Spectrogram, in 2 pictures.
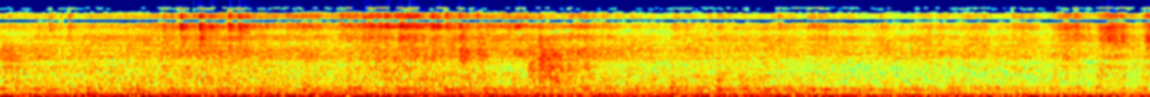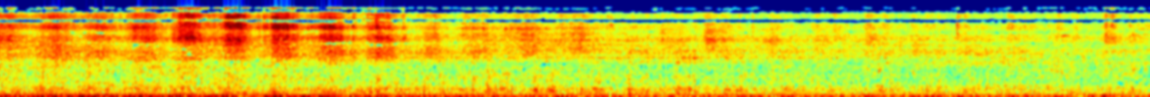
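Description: Freight cars of a mixed freight train, covered hoppers and tank cars, rolling past on the near track: a steady rumble of steel wheels on rail that eases off slightly near the end.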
